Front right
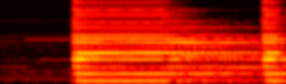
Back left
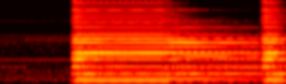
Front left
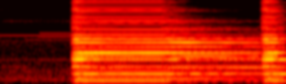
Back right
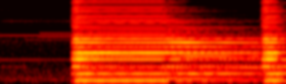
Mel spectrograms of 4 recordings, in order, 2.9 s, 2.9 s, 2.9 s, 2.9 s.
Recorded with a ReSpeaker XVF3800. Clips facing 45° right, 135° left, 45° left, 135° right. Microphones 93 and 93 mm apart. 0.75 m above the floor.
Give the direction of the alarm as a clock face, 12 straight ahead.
6 o'clock.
